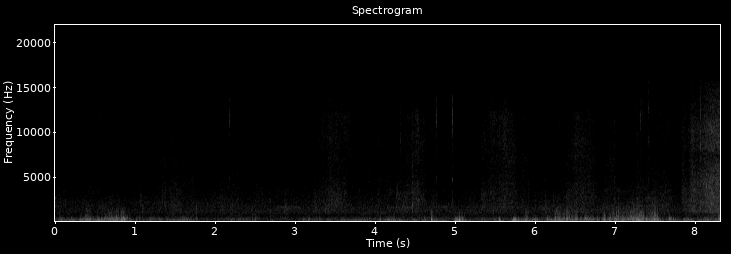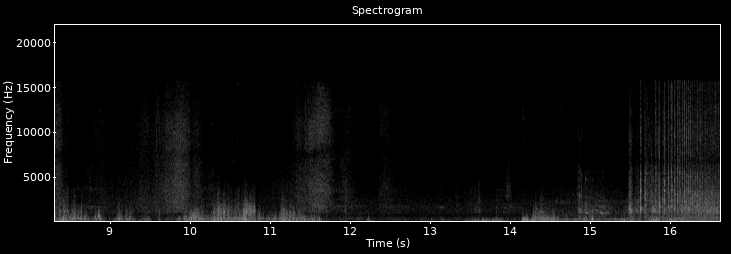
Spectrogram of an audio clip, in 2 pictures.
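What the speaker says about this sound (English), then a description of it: "the wind's messing with us too" Wind buffets the microphone in gusty, uneven rumbling bursts during winter flying with a Zenith STOL SkyJeep on snow skis, with a steady engine drone beneath the noise throughout.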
